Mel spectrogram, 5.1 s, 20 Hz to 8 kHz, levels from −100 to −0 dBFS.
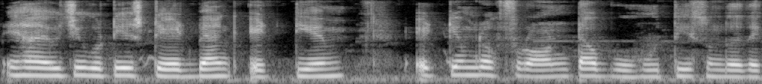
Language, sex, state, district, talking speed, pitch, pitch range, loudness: Odia, female, Odisha, Khordha, 200 wpm, 215 Hz, 200-230 Hz, -18 LUFS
